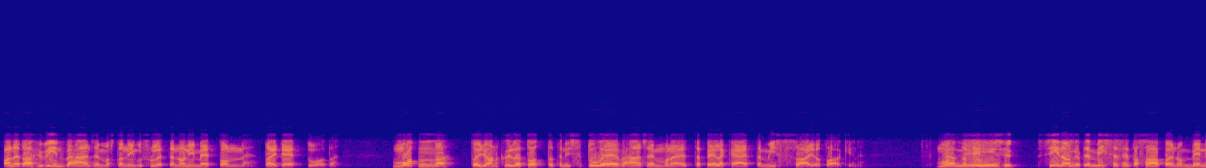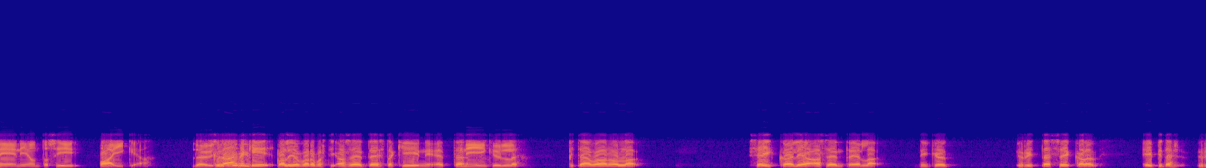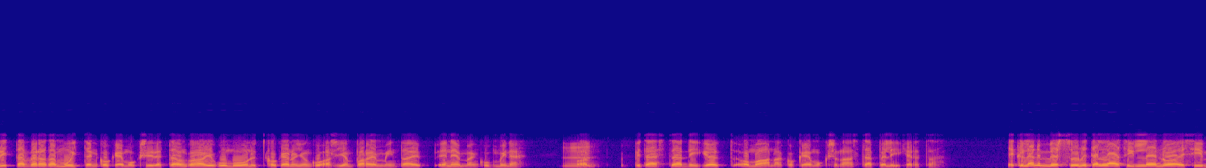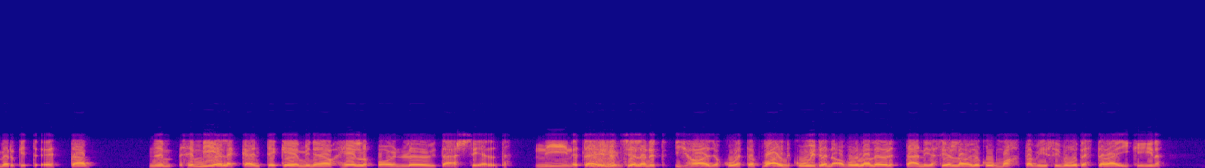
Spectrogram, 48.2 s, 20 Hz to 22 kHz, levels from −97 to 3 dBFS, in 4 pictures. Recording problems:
distortion; heavy; 12% of the sound clipped
phone-call audio

